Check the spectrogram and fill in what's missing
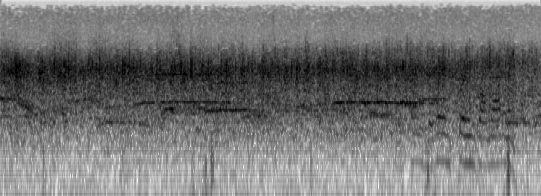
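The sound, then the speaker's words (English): An audience claps steadily for several seconds, a dense, even wash of hand claps that never lets up, with voices faintly mixed in underneath. “Let's clap our hands again to him.”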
